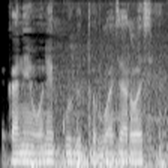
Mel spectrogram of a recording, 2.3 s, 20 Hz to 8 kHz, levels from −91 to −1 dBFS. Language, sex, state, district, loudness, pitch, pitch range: Bengali, male, Assam, Hailakandi, -15 LUFS, 100 Hz, 95-105 Hz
